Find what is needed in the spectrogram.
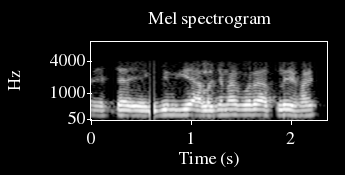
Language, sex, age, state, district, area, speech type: Bengali, male, 30-45, West Bengal, Jhargram, rural, conversation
